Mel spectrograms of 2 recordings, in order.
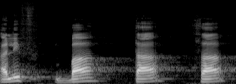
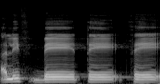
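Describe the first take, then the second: First: The letter names end in an 'a' vowel. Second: The letter names end in an 'e' vowel. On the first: The speaker calls it right. "सही तरीक़ा ये है" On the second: The speaker calls it wrong. "ये गलत तरीक़ा है"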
